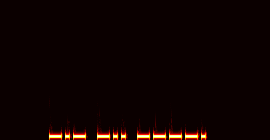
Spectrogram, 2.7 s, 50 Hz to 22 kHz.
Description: Morse code, heard as a keyed tone, about 31 wpm, 700 Hz. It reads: KD9
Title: USA Call Sign Prefixes - 30wpm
